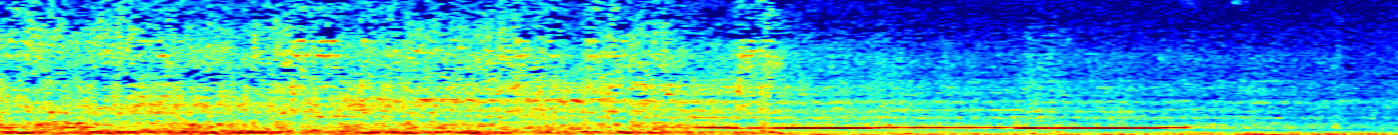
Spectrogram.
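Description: KRL commuter electric train running past close by with steady wheel-on-rail noise. About three and a half seconds in, a train horn sounds one held note for about two seconds, shifting slightly in pitch, as the passing noise fades.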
